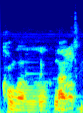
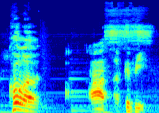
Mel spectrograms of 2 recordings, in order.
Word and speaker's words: colonoscopy: take when you do a how do you pronounce it? Colonoscopy. You put the P at the end. See, I would have jacked it all up. Colonoscopy.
